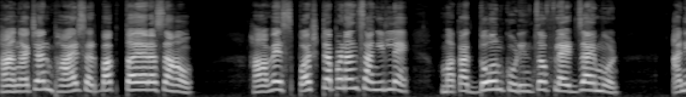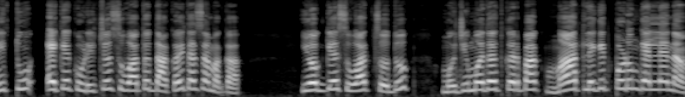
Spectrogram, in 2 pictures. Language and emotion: Goan Konkani, angry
